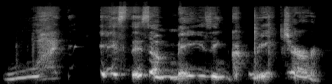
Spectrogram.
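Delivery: high, slow, awed and tearful; amazed gasp. Real, not acted. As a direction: marvel at the gift, near tears. Unboxing a gift, moved.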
